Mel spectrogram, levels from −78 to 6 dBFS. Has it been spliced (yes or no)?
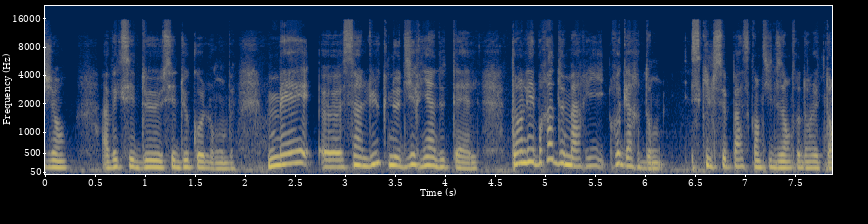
no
